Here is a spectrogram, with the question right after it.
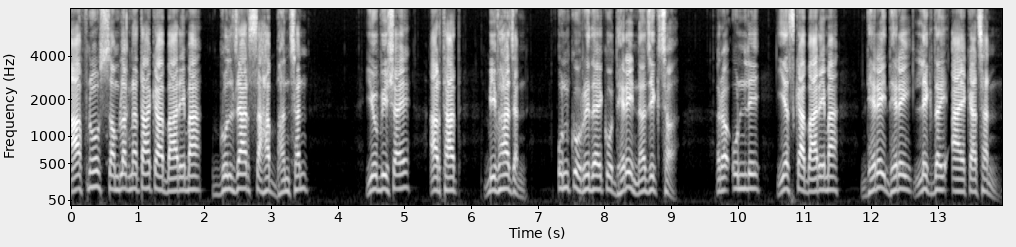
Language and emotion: Nepali, neutral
